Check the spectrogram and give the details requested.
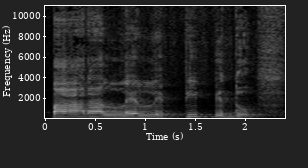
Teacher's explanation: a palavra paralelepípedo é uma palavra proparoxítona Por que proparoxítona a sílaba tônica é a antepenúltima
